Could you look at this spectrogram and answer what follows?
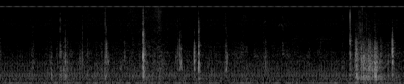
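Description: Zigzag wiggle wire being pressed by hand into a metal channel lock over greenhouse plastic: a scatter of light sharp clicks, then a brief rustle near the end. A faint steady hum runs underneath.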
